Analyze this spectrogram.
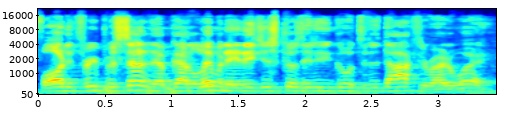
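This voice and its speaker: Audible room echo surrounds a man speaking at a high pitch with fairly even intonation. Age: 60s. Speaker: commercial fisherman. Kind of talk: rally speech.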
